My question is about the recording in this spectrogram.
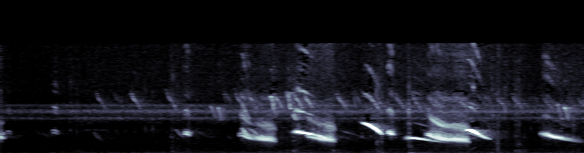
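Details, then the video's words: Green-winged saltator in captivity, singing the song style known as 'seu chico', used to train other caged birds: a series of clear, slurred whistled notes, some falling and some rising, delivered in quick bursts after a short quiet start. "trinca ferro canto seu chico"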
